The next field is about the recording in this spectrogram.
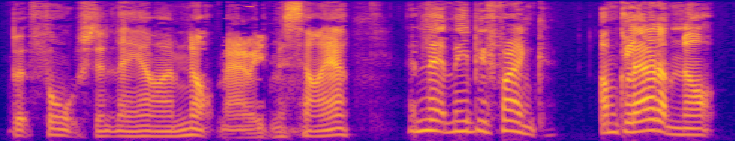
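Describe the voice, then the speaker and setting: A man voicing a boastful, excitable male cat who talks in a shrill, theatrical rush. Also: normal speed, close to an everyday voice. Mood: pleading. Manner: shrill, breathless, pleading and theatrical.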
